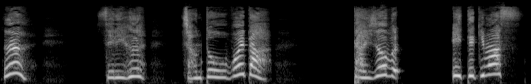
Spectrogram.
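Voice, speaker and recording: Casting: sunny boyish game idol, extremely high youthful voice, sweet, innocent, short simple phrases, dry studio-like sound. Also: male voice, a little slow, a bit bright, no echo. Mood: cheerful, admiring. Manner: childlike, simple clipped phrases. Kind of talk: Japanese mobile game voice acting.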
